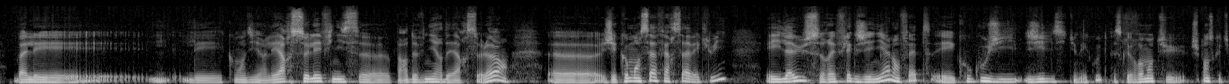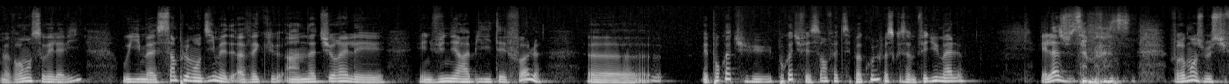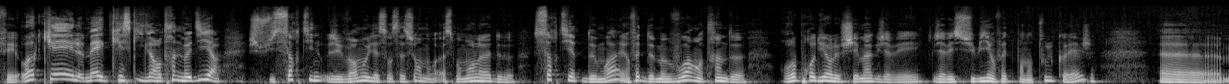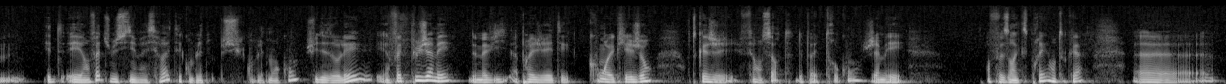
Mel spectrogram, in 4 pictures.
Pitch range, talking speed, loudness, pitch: 110-155 Hz, 240 wpm, -20 LUFS, 130 Hz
